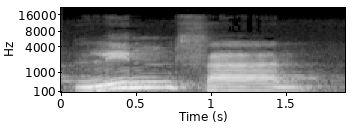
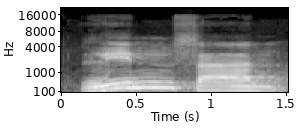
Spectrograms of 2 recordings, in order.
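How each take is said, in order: Both takes have the same delivery.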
